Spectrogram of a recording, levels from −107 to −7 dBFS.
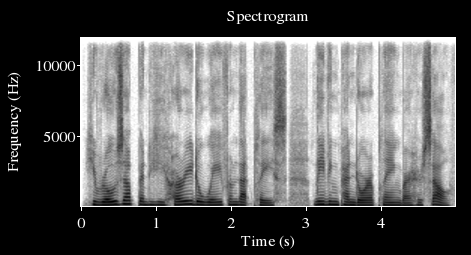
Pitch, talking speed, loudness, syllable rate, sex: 195 Hz, 180 wpm, -16 LUFS, 4.8 syllables/s, female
